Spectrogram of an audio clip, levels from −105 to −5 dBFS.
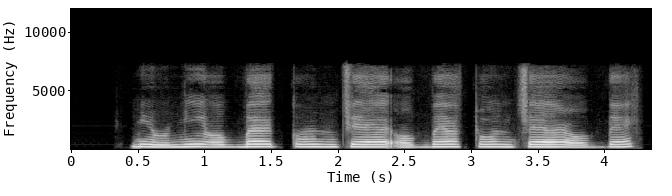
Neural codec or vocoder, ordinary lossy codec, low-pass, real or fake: codec, 16 kHz, 1 kbps, FunCodec, trained on Chinese and English, 50 frames a second; AAC, 64 kbps; 7.2 kHz; fake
